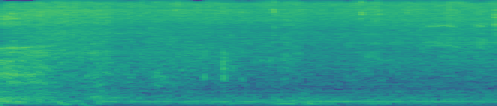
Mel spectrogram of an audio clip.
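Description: Room tone from a witness-stand microphone: a steady low hum with faint background noise, after the end of a man's spoken word at the start.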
